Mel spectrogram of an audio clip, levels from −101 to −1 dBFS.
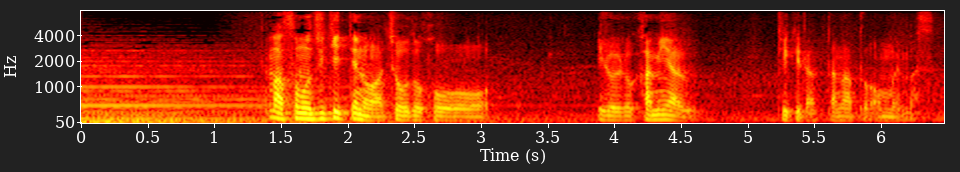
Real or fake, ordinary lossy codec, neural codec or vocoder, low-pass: real; none; none; none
